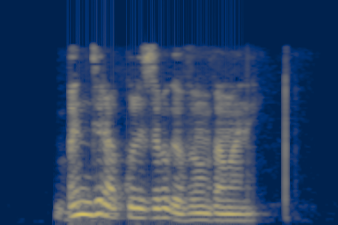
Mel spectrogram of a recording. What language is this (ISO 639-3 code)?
dag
